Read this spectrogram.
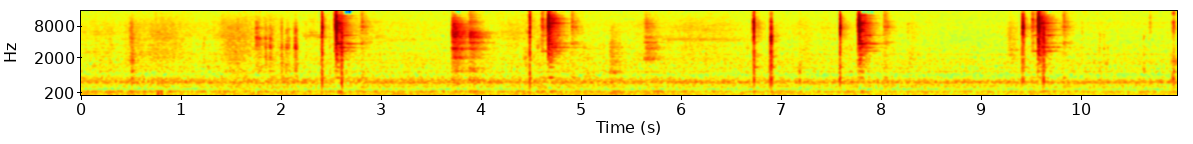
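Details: Pitch brakes after the fix, motor relays removed, engaged repeatedly by RF transmitter: about a dozen sharp metallic clicks in small clusters over eleven seconds with faint fan hum; brakes engage cleanly and simultaneously.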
